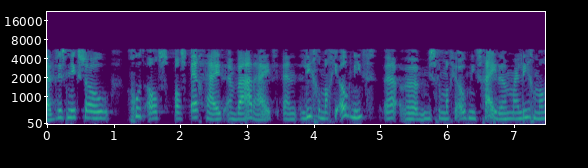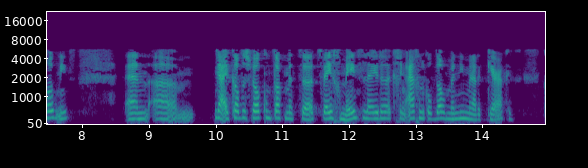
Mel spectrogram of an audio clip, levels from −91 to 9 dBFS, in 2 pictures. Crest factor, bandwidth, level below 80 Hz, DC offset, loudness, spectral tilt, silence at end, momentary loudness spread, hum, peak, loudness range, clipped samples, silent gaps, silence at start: 26 dB; 6 kHz; -76 dBFS; under 0.1%; -30 LUFS; -5 dB/octave; 0.5 s; 11 LU; none; -6 dBFS; 4 LU; under 0.1%; none; 0 s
